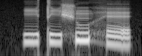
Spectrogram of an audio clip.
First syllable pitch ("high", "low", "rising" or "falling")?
low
